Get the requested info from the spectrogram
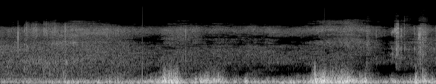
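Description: Footsteps on dry, packed dirt against a steady outdoor hiss: two dull low thumps about a second and a half apart.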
